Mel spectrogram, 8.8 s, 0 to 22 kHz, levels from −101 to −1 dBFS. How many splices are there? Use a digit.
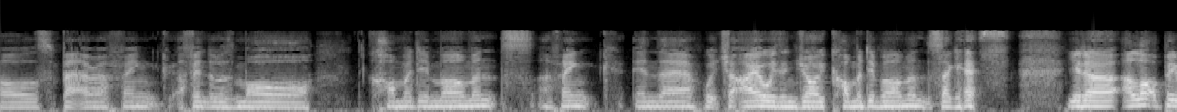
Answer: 0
